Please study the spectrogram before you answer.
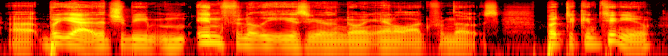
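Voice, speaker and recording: Fighting a cold, this man sounds nasal, with a lowish voice, lively intonation and a brisk pace. The dry, studio-quality recording captures him hosting a laid-back retro gaming Q&A, where he rambles, puts himself down, and keeps restarting and using fillers.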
